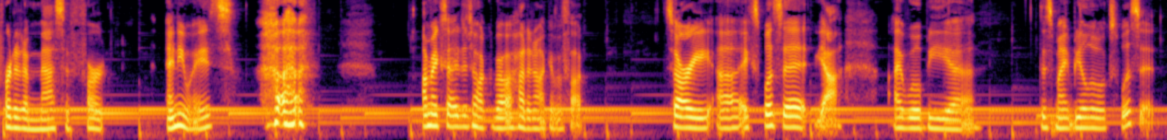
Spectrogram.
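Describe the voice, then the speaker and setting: A woman's voice: lowish voice, steady tone, moderate pace, creaky, over music. A young woman with a Utah accent hosting her own podcast in a casual, candid way, giggling and swearing freely as she chats. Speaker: podcast host. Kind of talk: casual solo podcast chat.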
